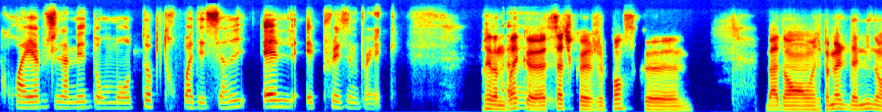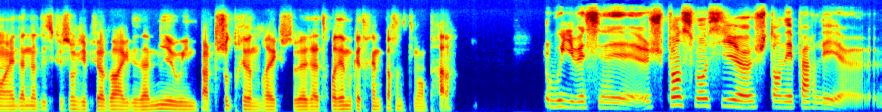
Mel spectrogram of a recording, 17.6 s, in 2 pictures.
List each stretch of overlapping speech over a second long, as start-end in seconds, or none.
none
